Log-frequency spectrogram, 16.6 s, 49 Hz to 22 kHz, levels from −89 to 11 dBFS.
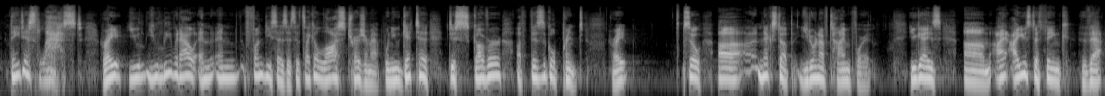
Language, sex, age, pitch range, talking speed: English, male, 30-49, 125-165 Hz, 175 wpm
